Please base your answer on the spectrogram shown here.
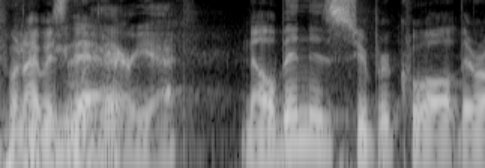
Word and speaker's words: Melbourne: ahead here i'm in melbourne australia which is pronounced melbourne i learned when i was there yet melbourne is super cool there were also tons of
